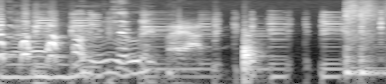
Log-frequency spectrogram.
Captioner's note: laugh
